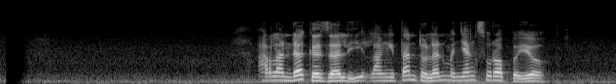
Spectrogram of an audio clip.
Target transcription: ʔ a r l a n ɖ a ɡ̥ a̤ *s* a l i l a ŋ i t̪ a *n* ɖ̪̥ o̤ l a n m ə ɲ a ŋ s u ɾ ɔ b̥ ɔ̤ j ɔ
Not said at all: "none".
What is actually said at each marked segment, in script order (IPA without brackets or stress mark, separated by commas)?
z, n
